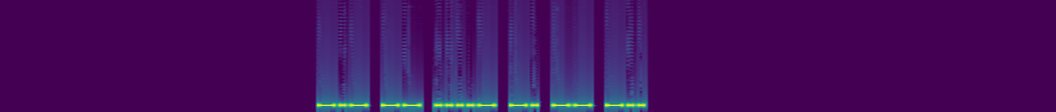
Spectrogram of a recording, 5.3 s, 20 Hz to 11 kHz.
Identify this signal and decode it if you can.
Morse code, heard as a keyed tone, about 46 wpm, 700 Hz. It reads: KM4NMD
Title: USA Call Signs - 6 Characters - Repeated 2x - 45wpm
